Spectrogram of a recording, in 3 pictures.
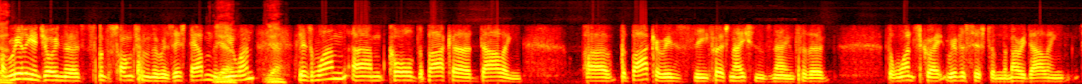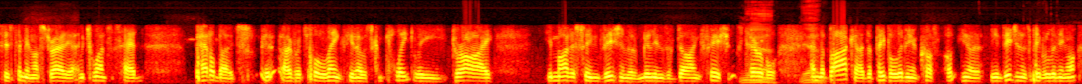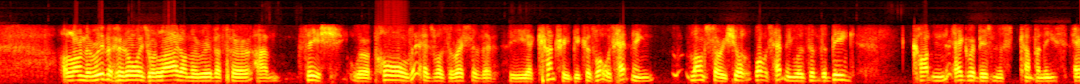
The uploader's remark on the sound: We are joined on the phone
